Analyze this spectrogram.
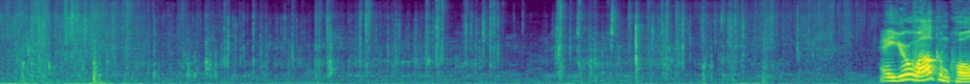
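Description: Cardboard packaging rustles and scrapes as it is handled.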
